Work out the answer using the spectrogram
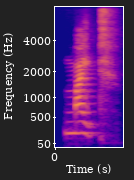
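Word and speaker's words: might: ভুলভাল কর তারপর তারপরে কোন সাইলেন্ট কলে টি মাইট ওকে লেখিলা পম লিখিবে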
